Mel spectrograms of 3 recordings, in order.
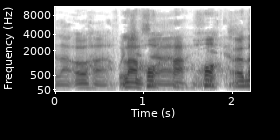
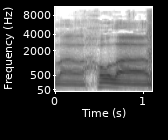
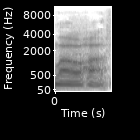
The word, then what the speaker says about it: La Hoja: That's spelled H-O-J-A. – H-O-J-A, which is the fucking biggest thing. We get La Hoja, La Hola. And I'm like, it's fucking La Hoja. Figure it out. Which we actually just made shirts that said, like, had the definition of the word, how to pronounce it.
